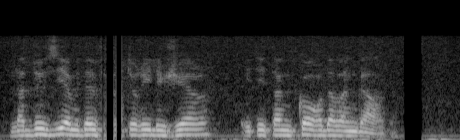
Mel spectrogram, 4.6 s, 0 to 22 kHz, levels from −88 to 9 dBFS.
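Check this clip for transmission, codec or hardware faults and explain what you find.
Packet loss on an ADPCM call breaks the audio twice. From 1.02 to 1.28 s, about 160 ms of audio drops out in several hard-edged gaps spread over 200 ms, the longest about 80 ms, just before "légère était encore". From 4.04 to 4.24 s, 180 ms of audio, roughly ten packets, vanishes. Each lost packet becomes silence, so the receiving decoder's adaptive predictor and step size drift away from the sender's. When the sound resumes, it comes back slightly distorted, until the two sides realign within some tens of milliseconds. Underneath, the G.722 wideband coding, consistent with 64 kbit/s, stays clear up to 7 kHz.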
